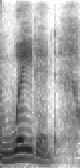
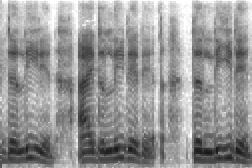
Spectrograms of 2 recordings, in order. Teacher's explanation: when t is in the middle of two vowels, it sounds like duh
